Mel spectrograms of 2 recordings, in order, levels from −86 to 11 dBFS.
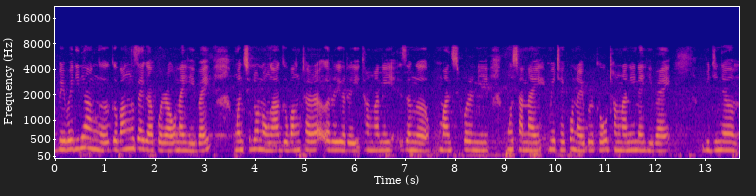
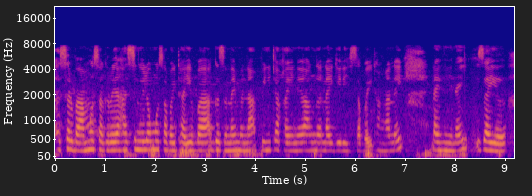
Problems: low volume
